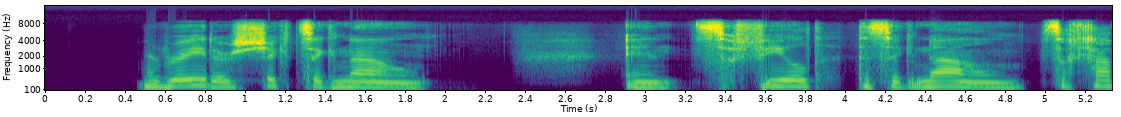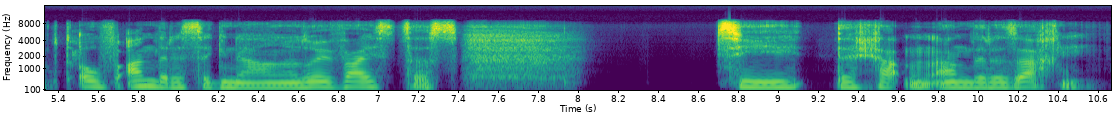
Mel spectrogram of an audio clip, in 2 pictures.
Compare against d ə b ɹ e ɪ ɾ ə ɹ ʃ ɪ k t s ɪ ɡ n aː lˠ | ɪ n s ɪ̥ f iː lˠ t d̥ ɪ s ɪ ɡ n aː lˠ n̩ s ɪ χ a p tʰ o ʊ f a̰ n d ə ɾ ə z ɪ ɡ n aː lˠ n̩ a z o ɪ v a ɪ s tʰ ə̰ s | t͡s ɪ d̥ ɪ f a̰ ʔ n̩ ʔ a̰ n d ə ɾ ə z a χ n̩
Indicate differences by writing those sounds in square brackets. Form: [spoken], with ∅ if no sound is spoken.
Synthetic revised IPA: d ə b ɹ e ɪ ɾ ə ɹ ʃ ɪ k t s ɪ ɡ n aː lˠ | ɪ n s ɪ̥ f iː lˠ t d̥ ɪ s ɪ ɡ n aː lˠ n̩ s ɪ χ a p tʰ o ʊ f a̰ n d ə ɾ ə [s] ɪ ɡ n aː lˠ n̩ a z o ɪ v a ɪ s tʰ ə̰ s | t͡s ɪ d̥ ɪ [χ] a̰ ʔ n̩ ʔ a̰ n d ə ɾ ə z a χ n̩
